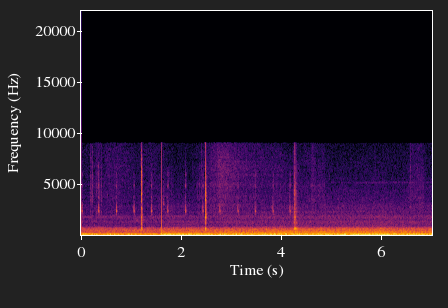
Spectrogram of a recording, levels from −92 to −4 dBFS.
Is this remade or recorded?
recorded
